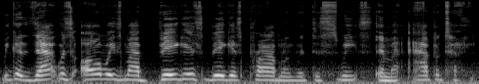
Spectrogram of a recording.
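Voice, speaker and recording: Hoarse lady rambling on her vlog, chatty, keeps going "right?". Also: mid-range voice, little pitch movement, moderate pace, a little hiss or hum. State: hoarse, recovering from lost voice. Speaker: vlogger. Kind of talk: casual testimonial chat.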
